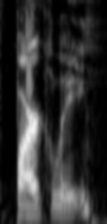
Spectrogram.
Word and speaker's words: Berkeley: I believe the proper British way to say it is Berkeley Square. It looks like it's Berkeley, but it's Berkeley.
